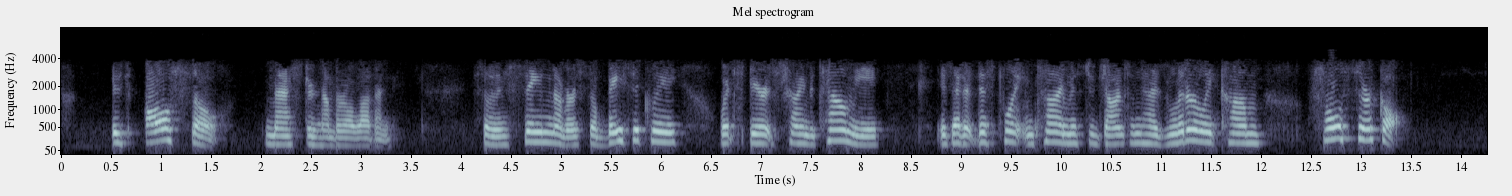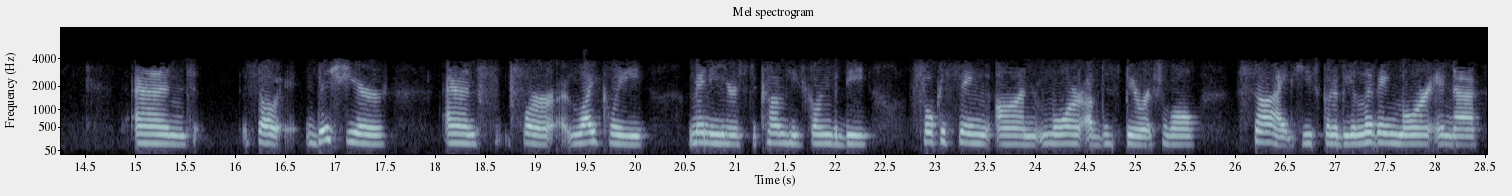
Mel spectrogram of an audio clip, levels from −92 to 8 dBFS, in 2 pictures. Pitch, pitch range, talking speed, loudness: 170 Hz, 160-190 Hz, 130 wpm, -23 LUFS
